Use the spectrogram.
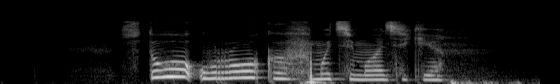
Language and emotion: Russian, sad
